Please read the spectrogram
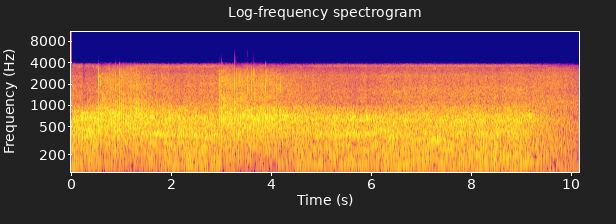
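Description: BTS Skytrain train running along the elevated track at the station, a steady, loud rail noise with a few faint squeals or clicks, fading away in the last second.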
